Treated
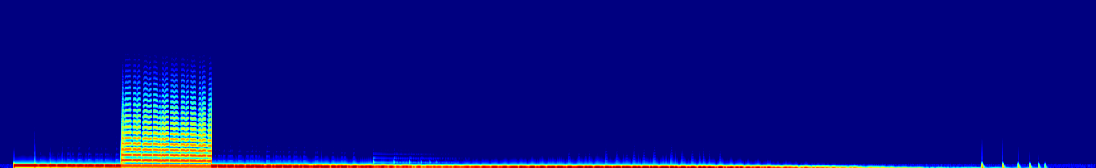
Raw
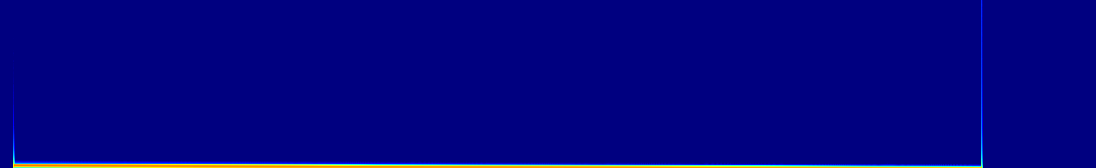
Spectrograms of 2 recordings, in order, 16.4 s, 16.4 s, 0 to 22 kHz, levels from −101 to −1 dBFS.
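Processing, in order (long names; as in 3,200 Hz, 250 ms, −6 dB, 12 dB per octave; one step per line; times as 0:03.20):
elliptic band-pass filter 170–490 Hz, stop band 40 dB
comb filter 5.8 ms, depth 71%
0:05.60–0:06.52: downward compressor 4 to 1, threshold −35 dBFS, peak gain reduction 4 dB
on a send: bouncing-ball delay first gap 310 ms, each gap 0.75×, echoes 5
on the sum: boost into a limiter +19 dB
0:01.82–0:03.18: saturating transformer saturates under 1,800 Hz
level −1 dB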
